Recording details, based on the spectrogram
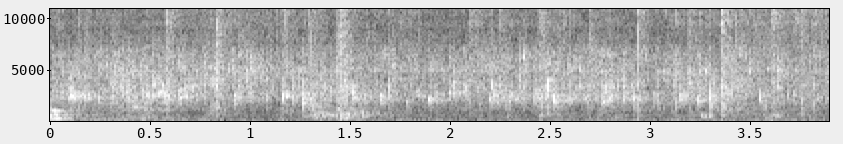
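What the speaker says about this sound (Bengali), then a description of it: "তো মাছ ভেজে নেব।" Fish sizzling and frying in hot oil in a pan, a steady bright crackle with scattered pops running throughout, close and fairly loud with no voices.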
